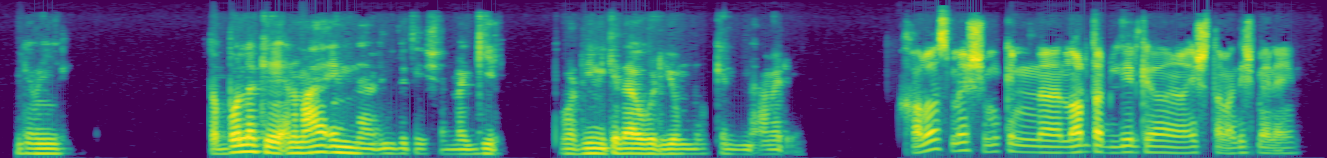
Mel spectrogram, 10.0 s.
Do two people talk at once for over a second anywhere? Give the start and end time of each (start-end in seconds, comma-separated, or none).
none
